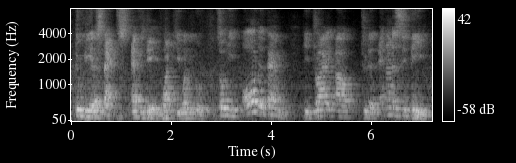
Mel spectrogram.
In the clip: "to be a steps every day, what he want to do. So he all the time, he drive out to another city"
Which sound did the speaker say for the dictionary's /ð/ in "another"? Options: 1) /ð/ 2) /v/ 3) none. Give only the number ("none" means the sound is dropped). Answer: 3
